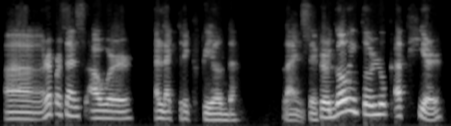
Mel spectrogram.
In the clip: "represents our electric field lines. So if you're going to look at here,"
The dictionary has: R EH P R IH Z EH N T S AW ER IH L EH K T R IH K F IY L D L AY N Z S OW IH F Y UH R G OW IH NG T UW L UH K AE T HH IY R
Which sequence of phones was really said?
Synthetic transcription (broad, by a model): R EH P R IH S EH N T S AW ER IH L EH K T R IH K F IY L D L AY N S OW IH F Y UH R G OW IH NG T UW L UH K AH T HH IY R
